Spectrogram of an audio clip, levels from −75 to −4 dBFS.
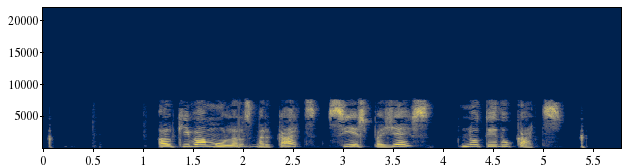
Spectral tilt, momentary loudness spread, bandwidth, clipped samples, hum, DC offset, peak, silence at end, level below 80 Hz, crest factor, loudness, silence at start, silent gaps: -2 dB/octave; 10 LU; 8 kHz; under 0.1%; none; under 0.1%; -2 dBFS; 0.4 s; -64 dBFS; 18 dB; -18 LUFS; 0.05 s; 0.13-0.21 s, 0.41-0.48 s, 0.62-1.00 s, 1.07-1.13 s, 3.98-4.14 s, 5.24-5.35 s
